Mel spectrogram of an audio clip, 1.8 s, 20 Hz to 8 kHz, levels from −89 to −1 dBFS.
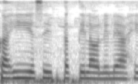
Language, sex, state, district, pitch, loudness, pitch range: Marathi, female, Maharashtra, Sindhudurg, 220 Hz, -34 LUFS, 210-230 Hz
